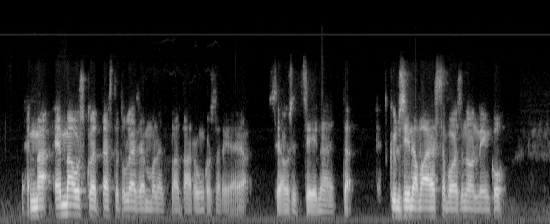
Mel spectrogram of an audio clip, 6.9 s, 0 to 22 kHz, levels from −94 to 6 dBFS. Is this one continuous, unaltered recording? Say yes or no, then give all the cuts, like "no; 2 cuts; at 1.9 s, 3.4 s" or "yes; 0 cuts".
yes; 0 cuts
